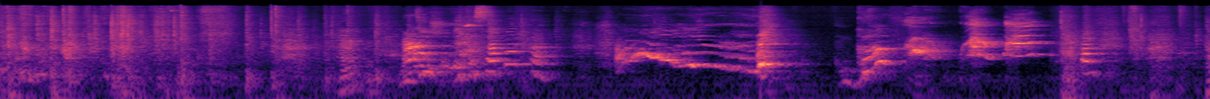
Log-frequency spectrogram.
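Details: Husky named Vilma, happy yet careful while meeting a baby up close for the first time, giving wavering, bending whines and short yelps in the second half, with people talking over and between the calls.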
